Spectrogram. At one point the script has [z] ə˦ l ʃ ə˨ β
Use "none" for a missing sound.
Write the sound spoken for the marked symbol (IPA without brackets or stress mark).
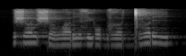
ʒ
